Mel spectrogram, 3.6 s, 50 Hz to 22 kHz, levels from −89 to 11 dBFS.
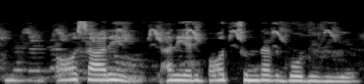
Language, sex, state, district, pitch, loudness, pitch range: Hindi, female, Uttar Pradesh, Budaun, 235 Hz, -17 LUFS, 215-245 Hz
